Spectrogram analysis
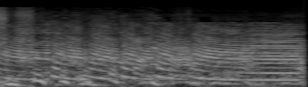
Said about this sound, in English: Don't quite know how to break it to you, but it's a double air horn. And another.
